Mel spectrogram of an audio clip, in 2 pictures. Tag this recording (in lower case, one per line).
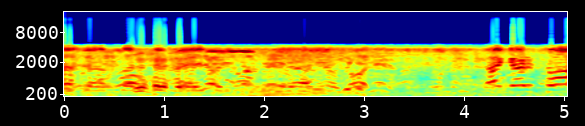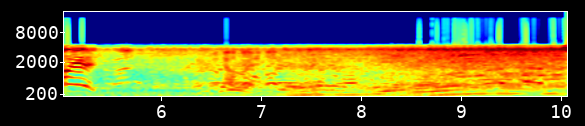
speech
car
vehicle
